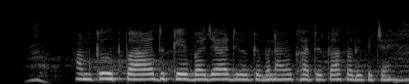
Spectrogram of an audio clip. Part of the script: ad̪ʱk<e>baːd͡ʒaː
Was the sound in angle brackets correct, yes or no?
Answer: yes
